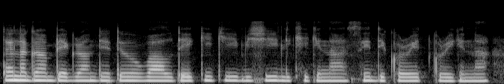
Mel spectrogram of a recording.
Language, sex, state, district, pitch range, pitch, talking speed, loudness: Nagamese, female, Nagaland, Kohima, 170-180 Hz, 175 Hz, 140 wpm, -16 LUFS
